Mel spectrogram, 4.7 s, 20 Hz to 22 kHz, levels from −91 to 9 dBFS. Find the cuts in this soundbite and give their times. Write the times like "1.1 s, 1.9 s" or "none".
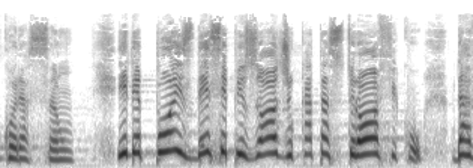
none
